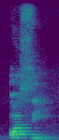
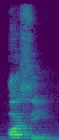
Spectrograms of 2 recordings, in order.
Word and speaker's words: aussi: D is not pronounced because in French language the last consonant of any word is not pronounced. So, show. Pauvre. Pauvre. Aussie. Aussie.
